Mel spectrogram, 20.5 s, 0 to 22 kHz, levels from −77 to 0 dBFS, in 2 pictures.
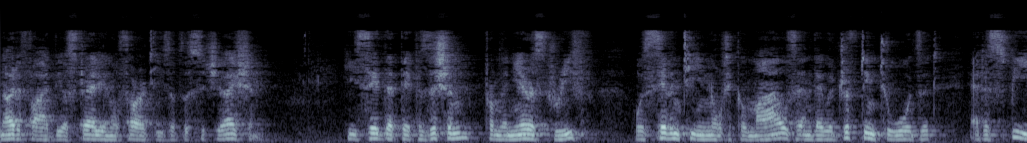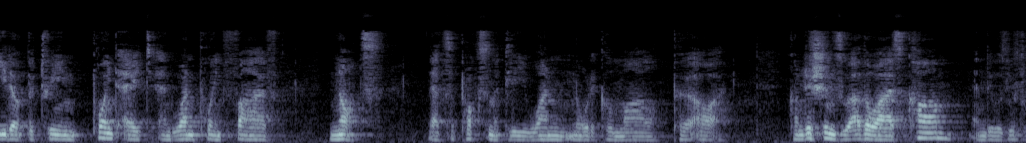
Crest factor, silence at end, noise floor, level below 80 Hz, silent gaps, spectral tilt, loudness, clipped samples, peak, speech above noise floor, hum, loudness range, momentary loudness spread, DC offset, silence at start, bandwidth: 20 dB; 0 s; -54 dBFS; -58 dBFS; none; -5 dB/octave; -27 LUFS; under 0.1%; -6 dBFS; 28 dB; none; 5 LU; 12 LU; under 0.1%; 0 s; 15 kHz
